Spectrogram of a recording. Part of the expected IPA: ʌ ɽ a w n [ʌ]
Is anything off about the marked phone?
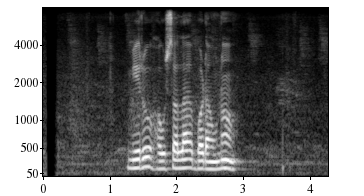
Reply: no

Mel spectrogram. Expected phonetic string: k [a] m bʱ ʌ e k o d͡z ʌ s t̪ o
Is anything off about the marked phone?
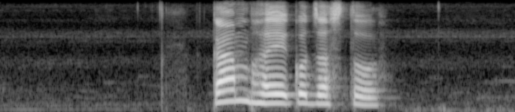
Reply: no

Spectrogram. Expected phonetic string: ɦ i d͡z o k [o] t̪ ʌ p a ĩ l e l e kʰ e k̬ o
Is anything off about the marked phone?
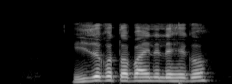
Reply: no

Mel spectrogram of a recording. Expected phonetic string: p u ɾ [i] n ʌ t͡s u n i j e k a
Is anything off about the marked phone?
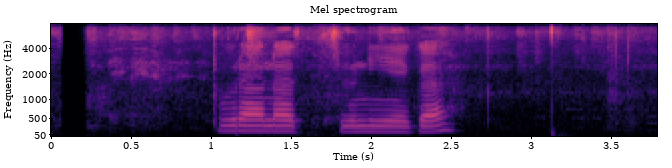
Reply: yes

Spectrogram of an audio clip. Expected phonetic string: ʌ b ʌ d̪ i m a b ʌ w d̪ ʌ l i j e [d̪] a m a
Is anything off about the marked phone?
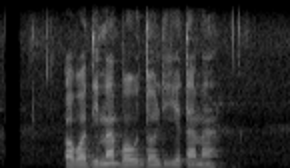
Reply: yes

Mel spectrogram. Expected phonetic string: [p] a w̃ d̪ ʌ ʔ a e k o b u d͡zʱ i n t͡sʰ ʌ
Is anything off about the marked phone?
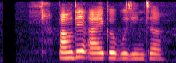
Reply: no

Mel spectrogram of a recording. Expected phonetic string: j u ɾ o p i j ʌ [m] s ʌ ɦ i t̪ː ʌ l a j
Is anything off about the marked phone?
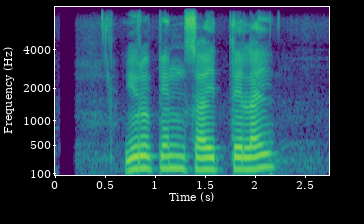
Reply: yes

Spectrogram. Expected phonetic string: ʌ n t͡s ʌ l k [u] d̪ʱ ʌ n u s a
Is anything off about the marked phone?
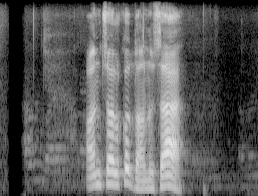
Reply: yes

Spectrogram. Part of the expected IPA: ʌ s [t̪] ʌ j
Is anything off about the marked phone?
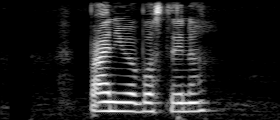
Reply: yes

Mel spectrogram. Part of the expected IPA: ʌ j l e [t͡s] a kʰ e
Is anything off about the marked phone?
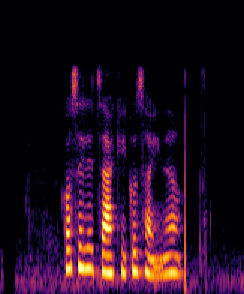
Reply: no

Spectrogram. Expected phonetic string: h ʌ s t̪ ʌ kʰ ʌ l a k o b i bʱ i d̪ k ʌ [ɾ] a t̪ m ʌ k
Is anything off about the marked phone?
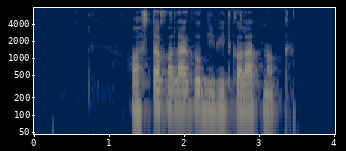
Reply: yes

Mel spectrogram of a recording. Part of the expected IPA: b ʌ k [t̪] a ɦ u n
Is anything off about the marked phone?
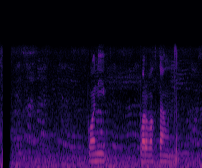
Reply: no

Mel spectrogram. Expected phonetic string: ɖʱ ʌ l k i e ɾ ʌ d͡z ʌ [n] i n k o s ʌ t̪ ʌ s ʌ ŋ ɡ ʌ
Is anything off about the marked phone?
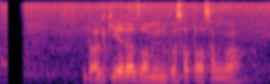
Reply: yes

